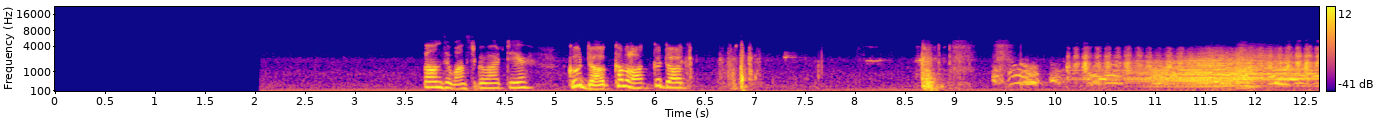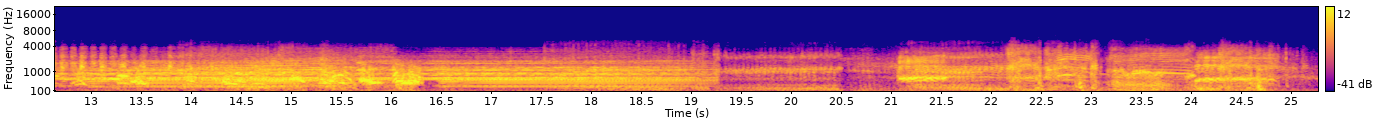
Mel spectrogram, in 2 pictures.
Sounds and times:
Yip: 0:09.4 - 0:11.2, 0:11.9 - 0:16.3
Bow-wow: 0:09.4 - 0:16.4, 0:21.1 - 0:25.2.

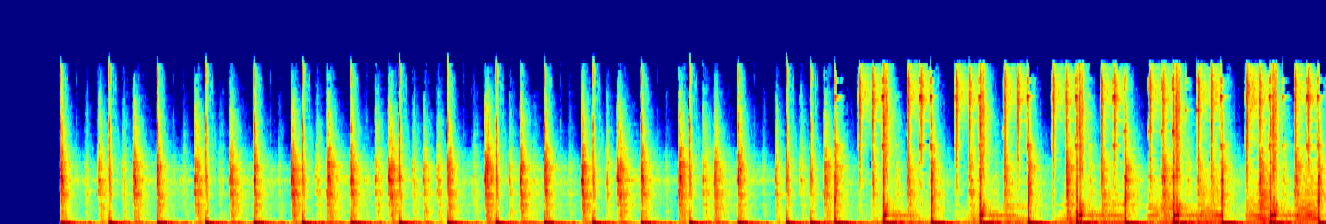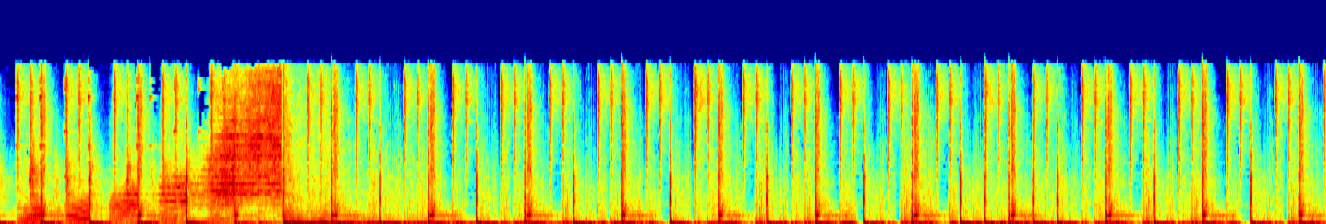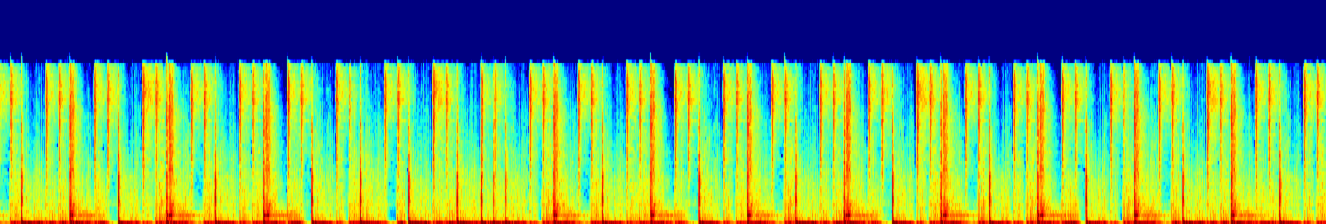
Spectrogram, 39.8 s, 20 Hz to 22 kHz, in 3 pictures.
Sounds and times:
Techno: 0:00.6 - 0:39.7
Electronica: 0:08.3 - 0:29.6.

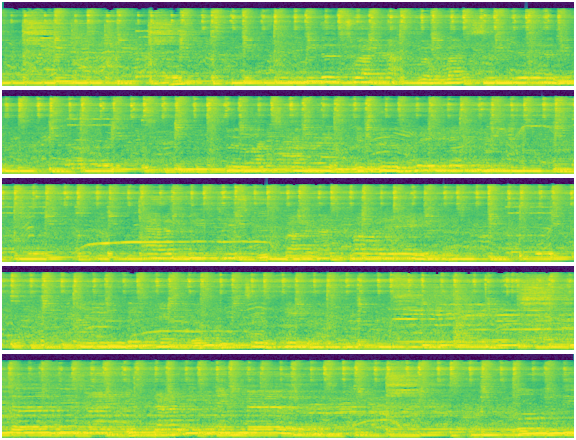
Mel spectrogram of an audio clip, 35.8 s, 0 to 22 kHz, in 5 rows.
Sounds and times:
Speech: 0:00.0 - 0:25.8
Music: 0:00.0 - 0:35.7.

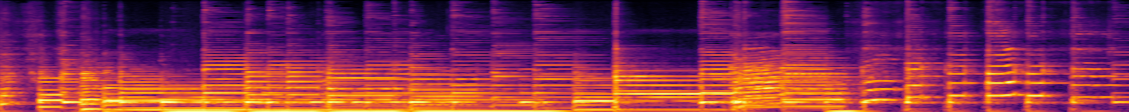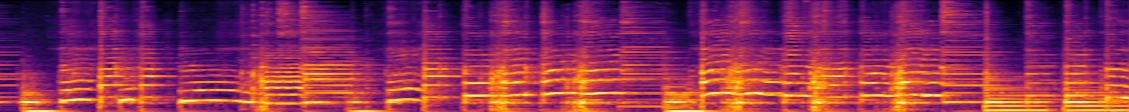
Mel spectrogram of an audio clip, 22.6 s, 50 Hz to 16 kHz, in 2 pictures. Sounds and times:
Blues: 0:00.0 - 0:22.5
Steel guitar, slide guitar: 0:00.0 - 0:22.5
Strum: 0:00.0 - 0:22.5.

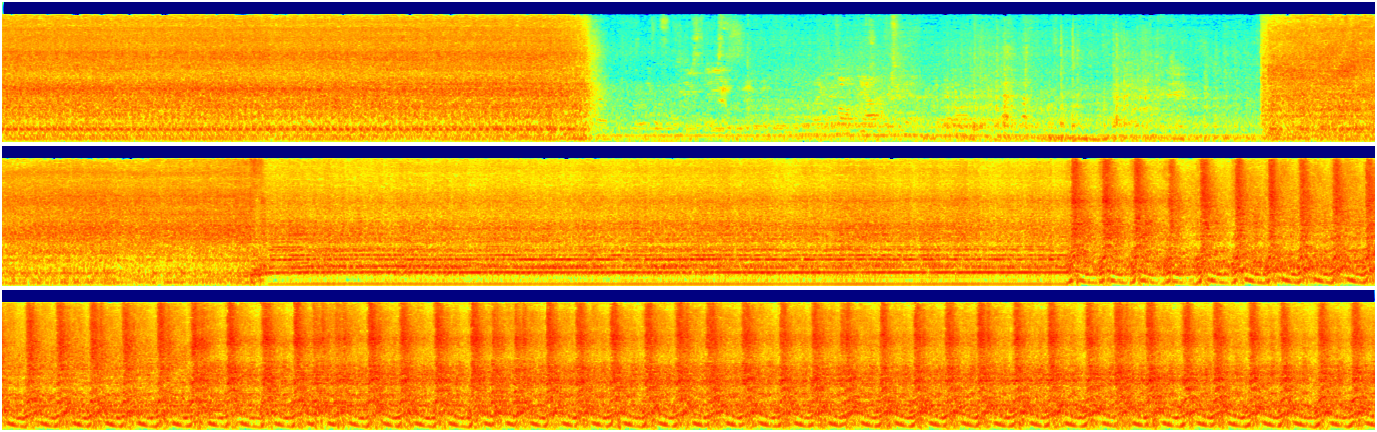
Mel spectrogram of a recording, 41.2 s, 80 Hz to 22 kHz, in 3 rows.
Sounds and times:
Car: 0:00.0 - 0:41.1.

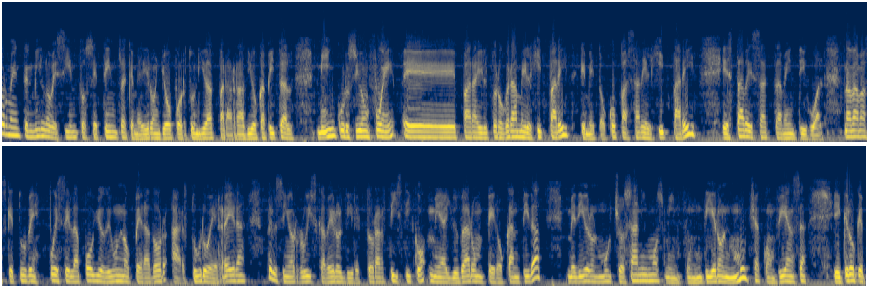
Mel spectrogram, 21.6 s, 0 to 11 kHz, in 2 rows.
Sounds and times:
Speech: 0:00.0 - 0:21.6.

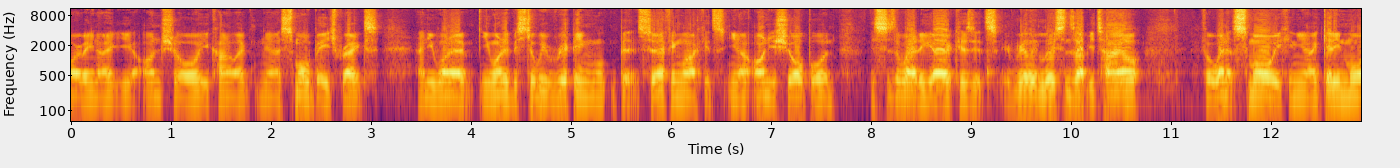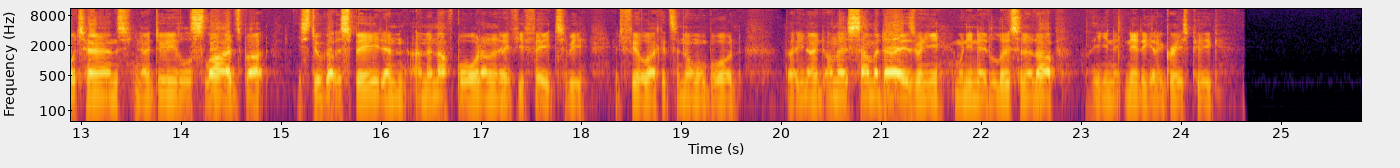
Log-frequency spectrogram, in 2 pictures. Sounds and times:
Speech: 0:00.0 - 0:24.5.

